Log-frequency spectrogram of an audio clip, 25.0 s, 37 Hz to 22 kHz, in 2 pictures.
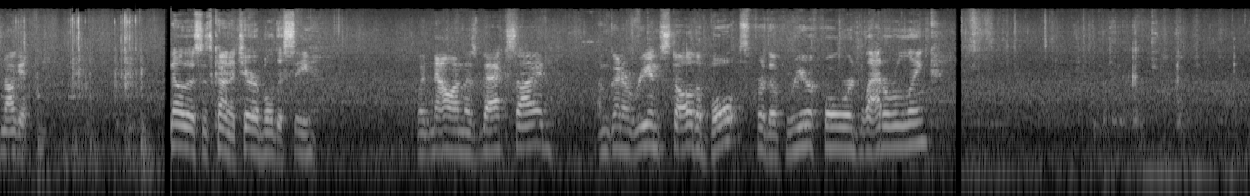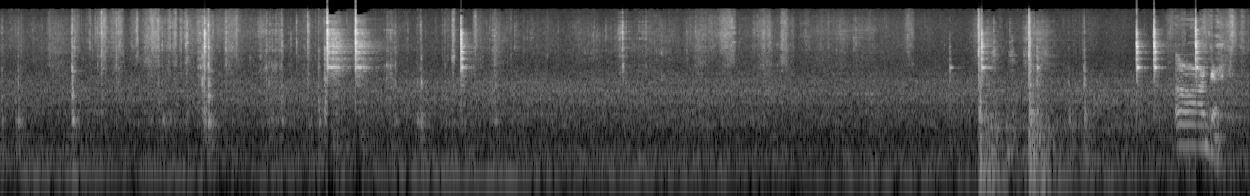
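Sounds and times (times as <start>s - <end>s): metallic clicks and knocks: 14.4s - 17.8s, 22.0s - 24.7s.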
